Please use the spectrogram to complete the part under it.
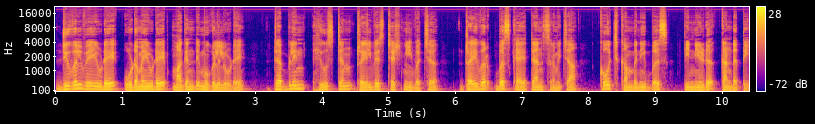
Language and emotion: Malayalam, neutral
